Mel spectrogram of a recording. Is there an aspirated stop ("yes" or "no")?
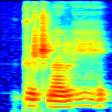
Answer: no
